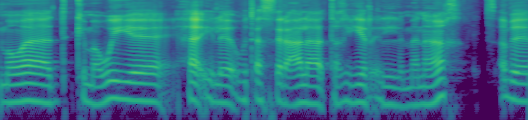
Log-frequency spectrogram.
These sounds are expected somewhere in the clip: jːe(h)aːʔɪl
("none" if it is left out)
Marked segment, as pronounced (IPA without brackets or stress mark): h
